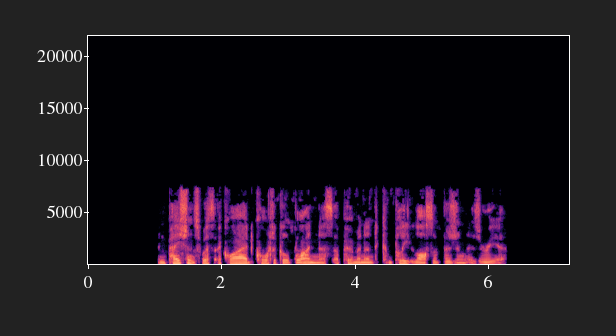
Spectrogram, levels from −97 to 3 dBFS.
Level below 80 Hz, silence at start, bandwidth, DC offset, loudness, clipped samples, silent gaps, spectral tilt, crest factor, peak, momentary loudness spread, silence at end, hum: -56 dBFS; 1.05 s; 7.8 kHz; under 0.1%; -22 LUFS; under 0.1%; 3.78-3.82 s; -5.5 dB/octave; 18 dB; -4 dBFS; 10 LU; 1 s; none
